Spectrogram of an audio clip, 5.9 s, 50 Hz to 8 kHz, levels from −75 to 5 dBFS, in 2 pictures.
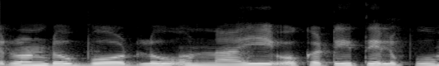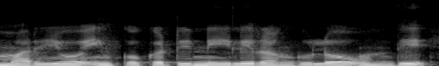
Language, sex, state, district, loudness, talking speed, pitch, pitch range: Telugu, female, Telangana, Hyderabad, -13 LUFS, 100 wpm, 180 Hz, 175-195 Hz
